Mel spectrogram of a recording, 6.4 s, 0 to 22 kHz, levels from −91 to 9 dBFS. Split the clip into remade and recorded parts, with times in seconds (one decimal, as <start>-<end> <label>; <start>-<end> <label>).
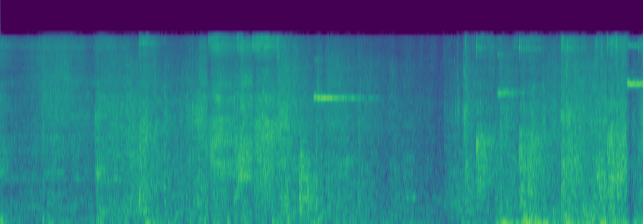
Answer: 0.0-1.3 remade; 1.3-2.0 recorded; 2.0-2.6 remade; 2.6-6.4 recorded

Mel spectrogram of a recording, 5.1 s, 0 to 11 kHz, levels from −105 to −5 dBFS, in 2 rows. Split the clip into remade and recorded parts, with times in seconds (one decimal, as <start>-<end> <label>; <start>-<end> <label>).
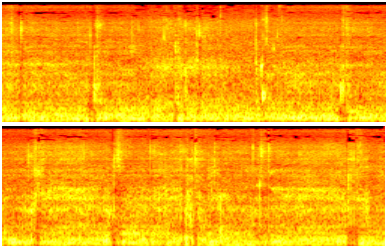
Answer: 0.0-0.9 remade; 0.9-1.9 recorded; 1.9-5.1 remade

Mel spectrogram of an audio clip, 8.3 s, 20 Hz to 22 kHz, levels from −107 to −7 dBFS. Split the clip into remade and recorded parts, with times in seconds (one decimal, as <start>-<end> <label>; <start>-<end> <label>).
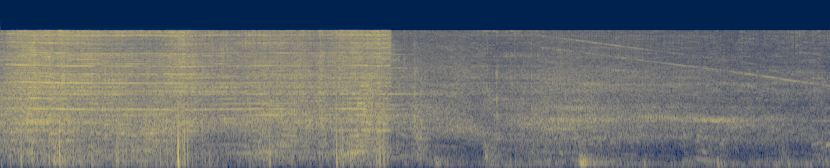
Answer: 0.0-4.7 recorded; 4.7-5.4 remade; 5.4-8.3 recorded

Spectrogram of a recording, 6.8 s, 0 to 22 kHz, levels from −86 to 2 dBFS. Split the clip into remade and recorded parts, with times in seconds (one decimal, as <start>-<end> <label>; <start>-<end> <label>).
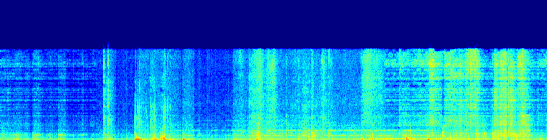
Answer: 0.0-1.2 remade; 1.2-4.8 recorded; 4.8-6.8 remade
